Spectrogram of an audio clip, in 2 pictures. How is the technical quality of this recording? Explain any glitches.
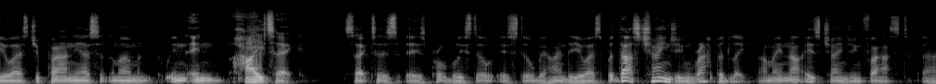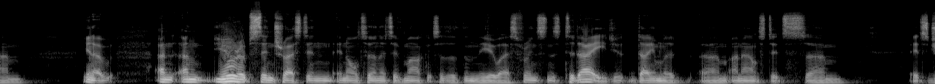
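The recording has four bursts of hard clipping. Peaks are driven past the level limit and sliced flat: at 2.46–2.62 s, between "the moment in in" and "tech sectors is probably", overdriven by about 6 dB; at 10.24–10.29 s by about 2 dB; at 10.97–12.02 s, just before "in in alternative markets", by about 8 dB; and at 15.08–15.29 s by about 3 dB. The flat tops add high harmonics, heard as crackly fuzz only on loud moments. The sharp edge and the sudden onset set it apart from gentler, rounded saturation.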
